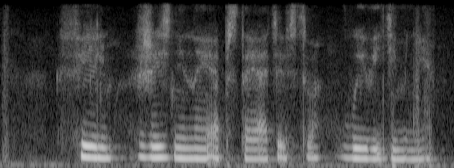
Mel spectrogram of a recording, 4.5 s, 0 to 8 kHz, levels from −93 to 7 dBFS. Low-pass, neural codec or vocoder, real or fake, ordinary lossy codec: 7.2 kHz; none; real; AAC, 48 kbps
